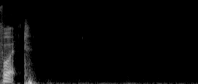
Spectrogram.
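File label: "foot" English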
